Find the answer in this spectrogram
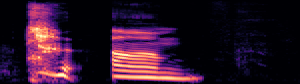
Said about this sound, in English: Jesus. Just coughed in my face.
